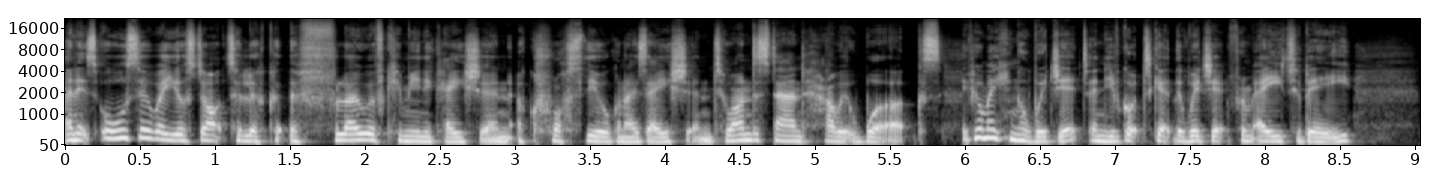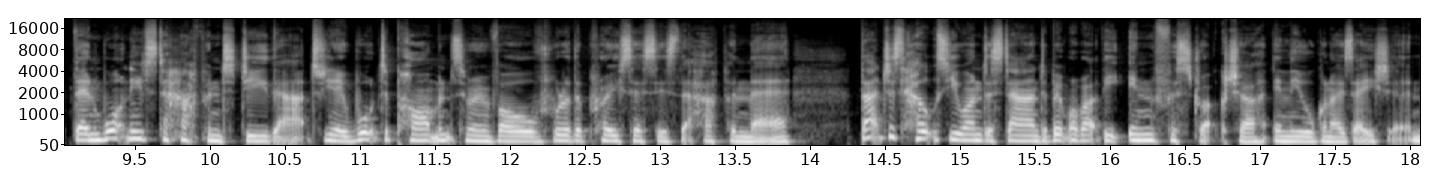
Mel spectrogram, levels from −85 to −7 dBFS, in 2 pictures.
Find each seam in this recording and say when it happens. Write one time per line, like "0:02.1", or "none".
0:06.0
